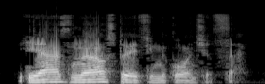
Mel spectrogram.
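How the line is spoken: Grumbling. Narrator (Russian): проворчал Мозг

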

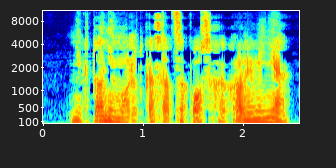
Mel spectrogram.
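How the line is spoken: Hissing. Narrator (Russian): прошипел Рейстлин

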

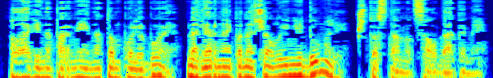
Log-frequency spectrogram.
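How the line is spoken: Inner-voice whisper. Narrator (Russian): прошептал его внутренний голос

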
